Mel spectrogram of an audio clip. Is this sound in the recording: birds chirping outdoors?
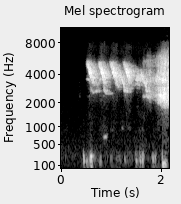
yes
